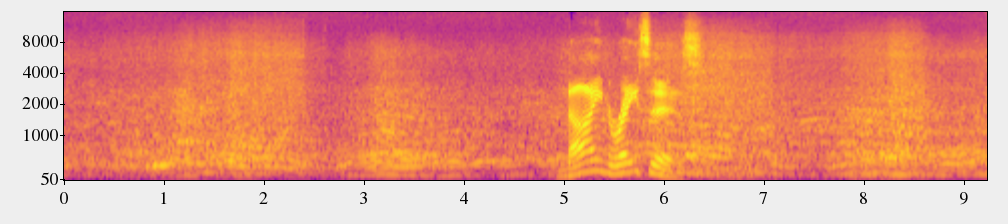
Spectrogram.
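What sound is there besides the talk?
Napa modified race cars accelerating at Georgetown Speedway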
